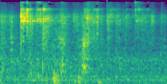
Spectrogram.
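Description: A puppy scrabbling at a wire pet gate: a sharp metallic clink about a quarter of a second in, then scattered light taps and scratches.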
